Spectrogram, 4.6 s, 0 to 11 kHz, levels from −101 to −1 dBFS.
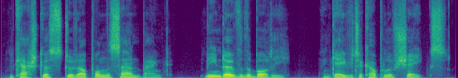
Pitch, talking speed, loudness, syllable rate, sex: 130 Hz, 225 wpm, -19 LUFS, 6.7 syllables/s, male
